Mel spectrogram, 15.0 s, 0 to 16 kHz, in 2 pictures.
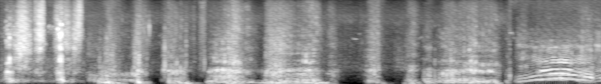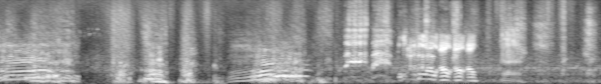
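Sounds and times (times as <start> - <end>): big cat growling and roaring: 0.9 - 11.6.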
